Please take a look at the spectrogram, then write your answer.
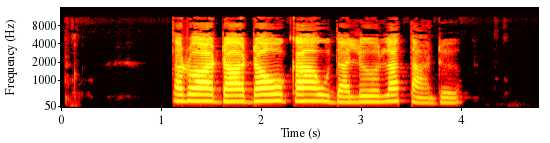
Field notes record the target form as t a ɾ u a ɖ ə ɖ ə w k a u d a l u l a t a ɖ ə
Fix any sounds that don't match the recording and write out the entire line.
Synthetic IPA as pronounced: t a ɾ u a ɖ a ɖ a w k a u d a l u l a t a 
